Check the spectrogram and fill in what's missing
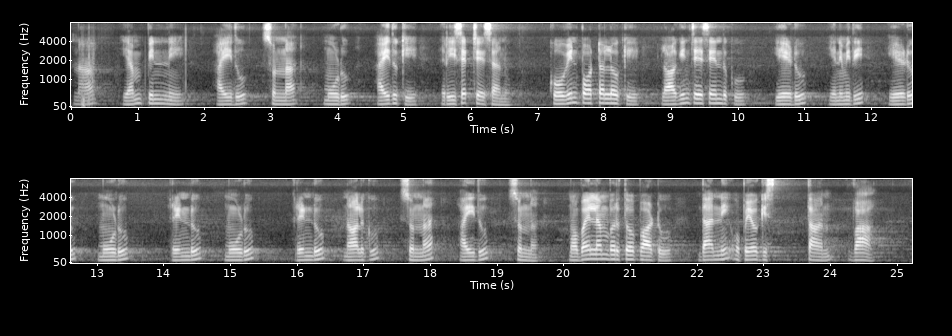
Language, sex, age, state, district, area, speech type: Telugu, male, 18-30, Andhra Pradesh, Eluru, rural, read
